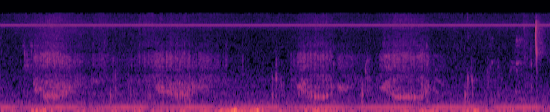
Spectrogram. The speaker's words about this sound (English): Sorry, y'all. I had to take a sip of my water. My throat getting dry.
